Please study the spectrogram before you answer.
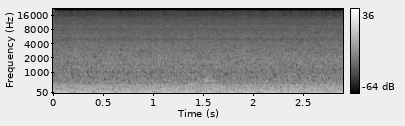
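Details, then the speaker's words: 3700 W RV generator running a Coleman Mach 15 15,000 BTU air conditioner with a Supco SPP6 hard start capacitor, fan turned on before the compressor: steady low drone at even speed, no hunting or surging; generator healthy under load, air nice and cold. "the generator the crappy 3700 watt B Bali generator um it's running it it's running the AC um of course the fan has to be turned on first"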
